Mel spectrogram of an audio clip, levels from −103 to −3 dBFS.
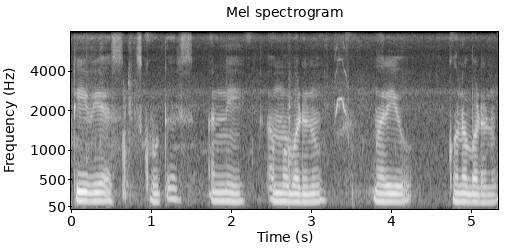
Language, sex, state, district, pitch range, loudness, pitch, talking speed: Telugu, male, Andhra Pradesh, Sri Satya Sai, 135-145 Hz, -17 LUFS, 140 Hz, 65 wpm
